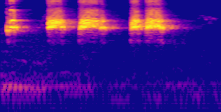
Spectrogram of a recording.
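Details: Black francolin calling: a short harsh note, then a pause, then a pair of loud grating notes, then another grating pair, each note rasping and broad, the phrase lasting under two seconds.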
